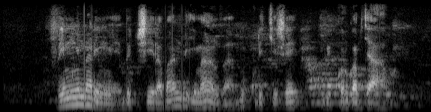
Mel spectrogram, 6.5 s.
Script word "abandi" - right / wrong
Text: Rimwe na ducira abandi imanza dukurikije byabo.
right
